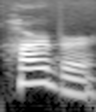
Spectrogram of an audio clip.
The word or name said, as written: harbour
